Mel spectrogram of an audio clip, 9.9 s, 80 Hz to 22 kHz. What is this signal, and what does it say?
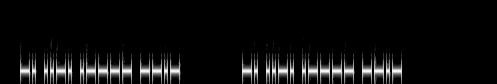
Morse code, heard as a keyed tone, about 20 wpm, 700 Hz. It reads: NF1Q NF1Q
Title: USA Call Signs - 4 Characters - Repeated 3x - 20wpm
